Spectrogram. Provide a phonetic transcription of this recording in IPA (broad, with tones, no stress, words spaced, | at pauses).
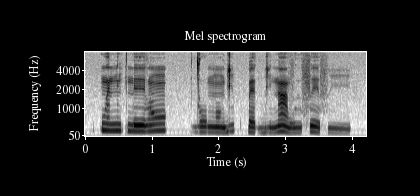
kʷɛ̃˧nĩ˧kneː˧lɔ̃˦ | doː˨ŋɔ̃˨ɡi˧p k͡pɛ˨ɡ͡bi˨nã˦˨ vɨ˨fe˦˨ fiː˨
